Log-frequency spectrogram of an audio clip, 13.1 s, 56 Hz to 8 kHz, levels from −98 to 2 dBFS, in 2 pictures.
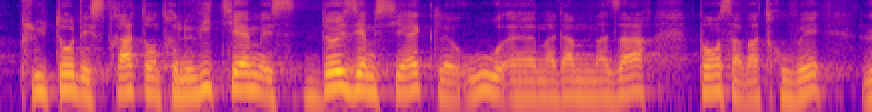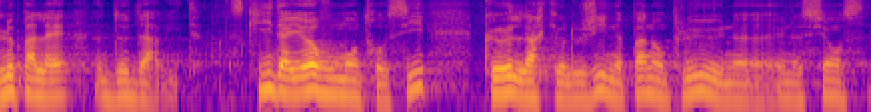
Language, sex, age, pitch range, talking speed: French, male, 40-59, 115-160 Hz, 165 wpm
